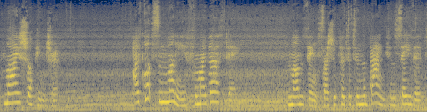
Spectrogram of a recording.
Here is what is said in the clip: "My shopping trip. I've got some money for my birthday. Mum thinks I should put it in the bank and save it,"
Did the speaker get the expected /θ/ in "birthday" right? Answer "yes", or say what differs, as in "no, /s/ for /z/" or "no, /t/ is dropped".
yes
